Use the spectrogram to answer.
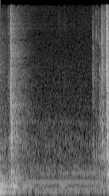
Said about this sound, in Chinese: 哦，而且它这门真的很旧，你听这声音，这是木门，然后是喇叭锁，不过它的喇叭锁是做成也是木纹造造木纹的样子。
